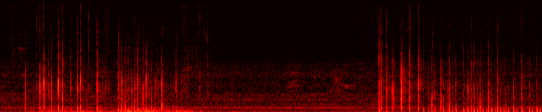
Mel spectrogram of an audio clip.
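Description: Fingertips poking out of fingerless gloves tap and scratch the front cover of a flat, hollow, blue plastic Blu-ray case still sealed in cellophane, which lies on a wooden board and is then lifted. Quick, dry clicking taps give way to a rough rustling scratch and then a quiet pause of a few seconds. A fresh burst of rapid, sharp taps follows.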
